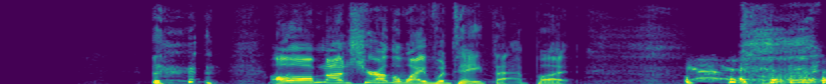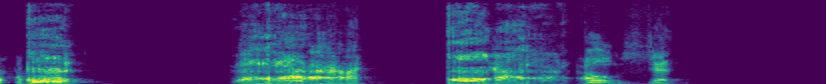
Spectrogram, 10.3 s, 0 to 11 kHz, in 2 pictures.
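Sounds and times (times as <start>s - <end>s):
heavy coughing fit with harsh hacking coughs: 1.0s - 1.4s, 4.3s - 5.8s, 6.6s - 7.4s, 8.0s - 8.8s
speech: 1.0s - 5.6s, 8.8s - 9.4s.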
